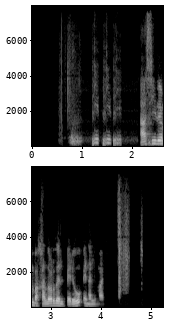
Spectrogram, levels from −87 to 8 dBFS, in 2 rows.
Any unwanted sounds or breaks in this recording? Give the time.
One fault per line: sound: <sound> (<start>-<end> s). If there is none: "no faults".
sound: laugh (1.2-1.8 s)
